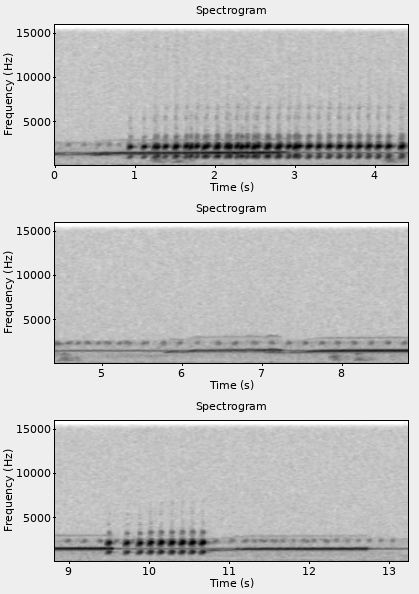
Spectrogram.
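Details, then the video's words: Tree frogs singing in a pond on a mid-April night in north-eastern Italy. Two bursts of rapid, rattling pulses, about three and one seconds long, ride over a steady, high, continuous trill of mole crickets. "relaxing singing tree frogs in pond"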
